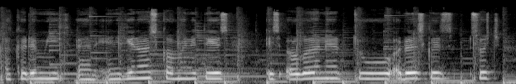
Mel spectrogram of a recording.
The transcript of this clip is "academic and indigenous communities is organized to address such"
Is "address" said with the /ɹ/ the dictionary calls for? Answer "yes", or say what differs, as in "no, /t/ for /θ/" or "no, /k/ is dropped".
no, /ɹ/ is dropped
